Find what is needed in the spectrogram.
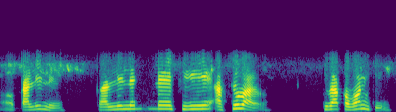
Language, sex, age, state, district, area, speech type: Assamese, female, 60+, Assam, Golaghat, rural, conversation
